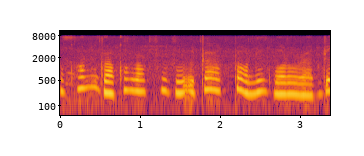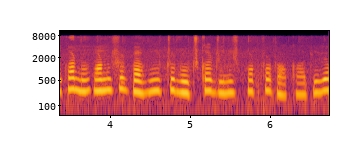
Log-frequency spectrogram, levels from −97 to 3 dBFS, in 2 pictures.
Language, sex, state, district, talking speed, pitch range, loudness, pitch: Bengali, male, West Bengal, Kolkata, 140 wpm, 225-265 Hz, -17 LUFS, 245 Hz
